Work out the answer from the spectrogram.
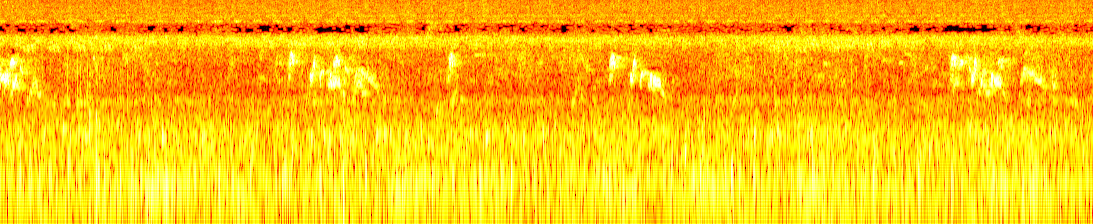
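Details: Wild-caught red-whiskered bulbul singing song phrases in the style locally called cầu cánh mỏ. Short warbled, bubbling phrases come at irregular intervals of a few seconds. Steady cricket and insect hiss fills the background.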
